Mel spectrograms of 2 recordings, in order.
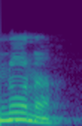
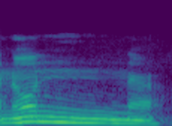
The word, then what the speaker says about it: nonna: Pero todo el mundo dice nona, la nona. No, es la nonna. Porque ¿qué significaba nona, Ítalo? Novena. Novena. Ah, y ven la importancia de pronunciar una doble, porque si yo digo nonna, es abuela. Si digo nona, es novena.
